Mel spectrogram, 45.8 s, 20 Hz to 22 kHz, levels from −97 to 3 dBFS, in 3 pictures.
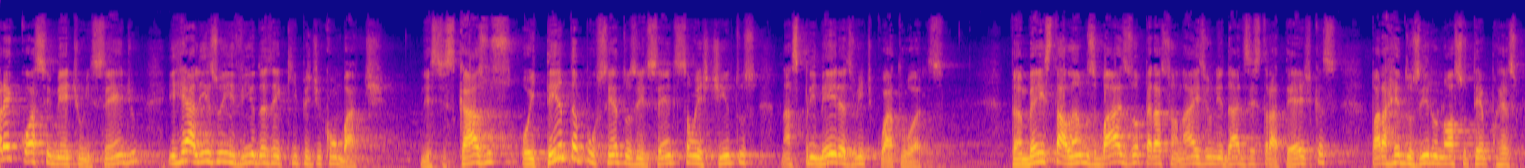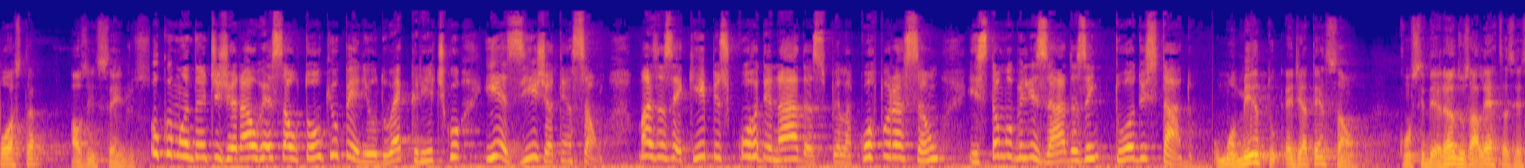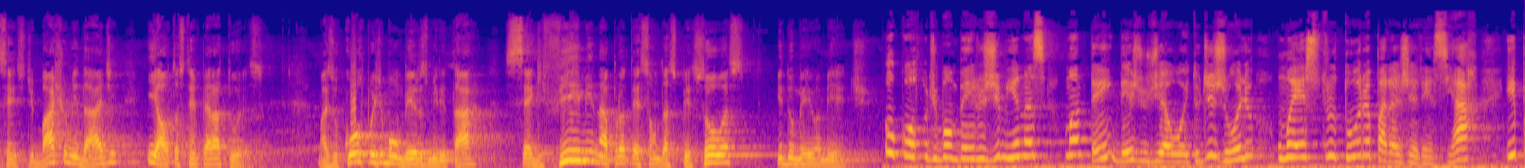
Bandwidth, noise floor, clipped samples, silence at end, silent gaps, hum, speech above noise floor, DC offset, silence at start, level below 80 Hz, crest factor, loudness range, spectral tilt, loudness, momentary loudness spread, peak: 16.5 kHz; -43 dBFS; under 0.1%; 0 s; none; none; 27 dB; under 0.1%; 0 s; -32 dBFS; 16 dB; 3 LU; -5.5 dB/octave; -17 LUFS; 10 LU; 0 dBFS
